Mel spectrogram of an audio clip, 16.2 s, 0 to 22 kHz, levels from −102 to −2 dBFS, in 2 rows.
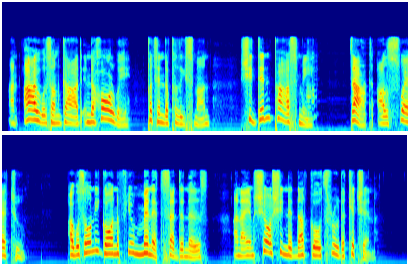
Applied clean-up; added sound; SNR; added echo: neural mask model DeepFilterNet 3.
